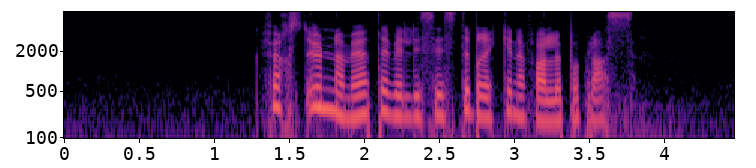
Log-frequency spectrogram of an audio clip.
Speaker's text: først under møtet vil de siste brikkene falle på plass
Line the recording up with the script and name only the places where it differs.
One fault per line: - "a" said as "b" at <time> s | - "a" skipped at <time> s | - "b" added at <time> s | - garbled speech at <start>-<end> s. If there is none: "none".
none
